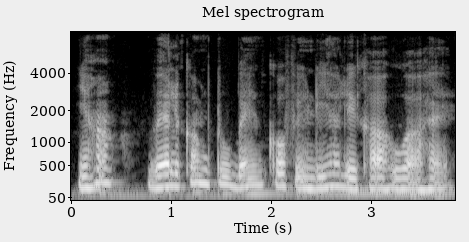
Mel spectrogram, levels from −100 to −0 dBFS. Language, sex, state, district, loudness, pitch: Hindi, male, Jharkhand, Ranchi, -16 LUFS, 155 Hz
